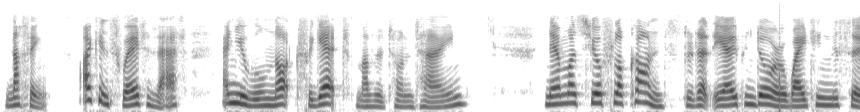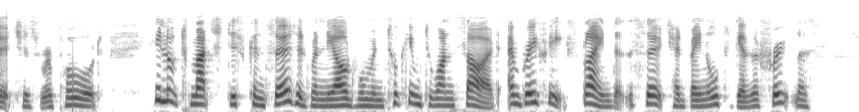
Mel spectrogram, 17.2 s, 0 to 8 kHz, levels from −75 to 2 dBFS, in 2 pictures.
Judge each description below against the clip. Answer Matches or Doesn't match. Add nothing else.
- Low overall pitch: Doesn't match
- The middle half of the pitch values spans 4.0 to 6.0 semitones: Matches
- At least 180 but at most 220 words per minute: Doesn't match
